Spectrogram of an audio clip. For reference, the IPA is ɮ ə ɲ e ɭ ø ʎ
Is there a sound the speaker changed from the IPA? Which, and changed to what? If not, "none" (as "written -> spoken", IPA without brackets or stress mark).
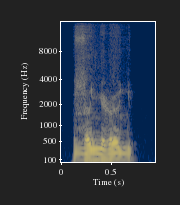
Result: none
